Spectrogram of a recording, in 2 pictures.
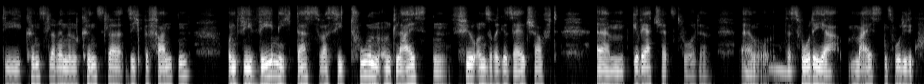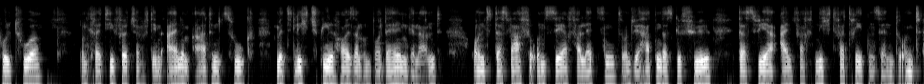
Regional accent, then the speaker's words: Bonn, North Rhine-Westphalia, Germany; born there; Ja, tatsächlich bin ich 1970 in Bonn geboren und war 71 hier.

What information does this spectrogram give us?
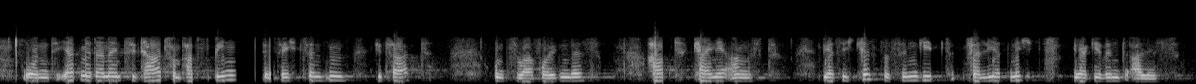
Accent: Erding, Bavaria, Germany; Ich war der älteste von 7 Kindern. Ich stamme aus Erding und habe Familie als wirklich etwas Schönes erlebt. Ich war dann als Kind schon Ministrant bei uns in Erding

